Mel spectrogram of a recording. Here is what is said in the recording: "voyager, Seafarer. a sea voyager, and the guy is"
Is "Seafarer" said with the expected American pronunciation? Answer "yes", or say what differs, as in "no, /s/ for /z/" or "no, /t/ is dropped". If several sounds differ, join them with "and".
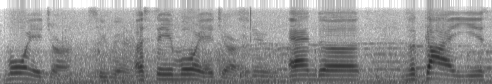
no, /f/ is dropped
